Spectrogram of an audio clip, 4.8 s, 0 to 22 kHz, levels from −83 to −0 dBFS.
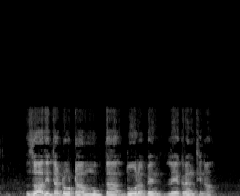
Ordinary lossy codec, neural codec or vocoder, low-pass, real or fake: MP3, 96 kbps; vocoder, 22.05 kHz, 80 mel bands, Vocos; 9.9 kHz; fake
